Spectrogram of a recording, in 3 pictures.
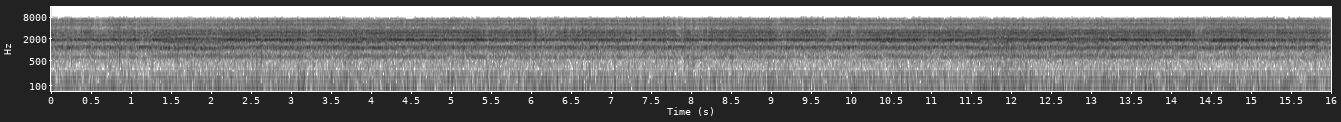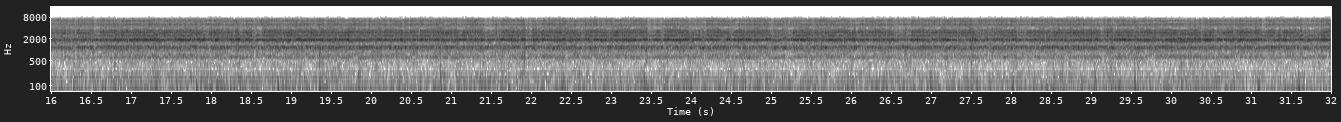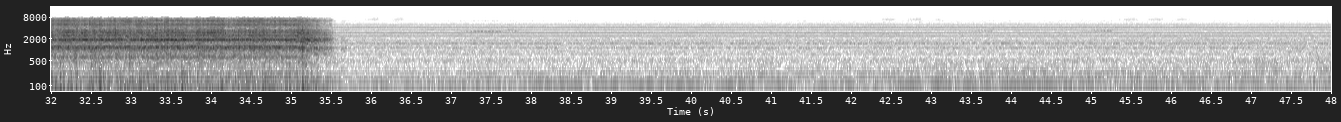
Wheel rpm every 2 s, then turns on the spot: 160, 160, 160, 160, 160, 160, 160, 160, 160, 160, 160, 160, 160, 160, 160, 160, 160, 100, 0, 0, 0, 0, 0, 0.
none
